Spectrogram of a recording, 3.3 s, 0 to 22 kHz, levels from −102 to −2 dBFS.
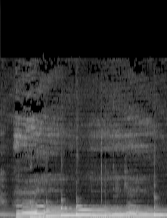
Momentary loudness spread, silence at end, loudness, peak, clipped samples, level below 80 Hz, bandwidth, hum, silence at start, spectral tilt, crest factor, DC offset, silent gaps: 4 LU; 0 s; -27 LUFS; -14 dBFS; under 0.1%; -62 dBFS; 15.5 kHz; none; 0 s; -6.5 dB/octave; 12 dB; 0.2%; none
